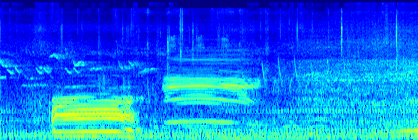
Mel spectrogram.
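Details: Two moos from cattle wandering toward a broad grassland: a short, loud, full lowing call, then a higher, thinner drawn-out moo, over a constant low outdoor rumble.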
